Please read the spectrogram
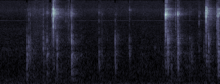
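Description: Computer keyboard keys clicking: a few scattered keystrokes, then a quick run of clicks near the end as letters are typed.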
